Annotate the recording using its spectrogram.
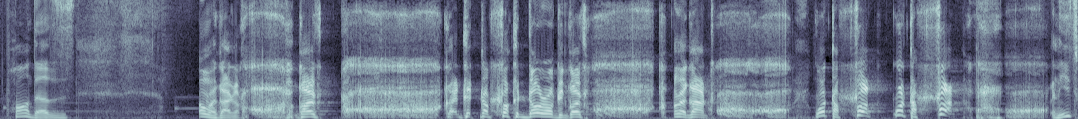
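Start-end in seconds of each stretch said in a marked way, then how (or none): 2.0-9.7 high, loud, frantic pleading with a cry in it; mock panic, begging friends to open the door; panicked freakout. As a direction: imitate a man trapped and terrified. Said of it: "he starts freaking out".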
